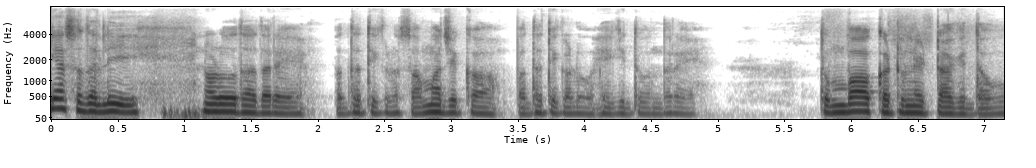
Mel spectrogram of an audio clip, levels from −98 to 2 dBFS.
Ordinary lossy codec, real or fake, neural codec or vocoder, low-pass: none; real; none; none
